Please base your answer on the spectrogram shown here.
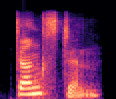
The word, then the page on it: tungsten: Indian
